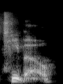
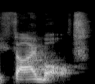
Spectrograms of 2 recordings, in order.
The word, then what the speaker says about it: Thibault: name is spelled t-h-i-b-a-u-l-t I'd say the oddest pronunciation of it is the real way which is Tebow um the the most simple pronunciation of it would be thigh Bolt right yeah so I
